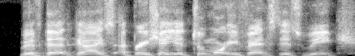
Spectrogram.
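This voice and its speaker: A man with a Dutch accent speaks with a bright, sharp tone. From Netherlands, Amsterdam. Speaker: real estate investor and meetup host. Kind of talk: online group meeting Q&A. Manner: halting, many fillers and repetitions.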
